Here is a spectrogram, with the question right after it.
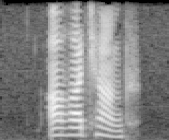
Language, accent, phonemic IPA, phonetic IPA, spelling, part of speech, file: Armenian, Eastern Armenian, /ɑʁɑˈt͡ʃʰɑnkʰ/, [ɑʁɑt͡ʃʰɑ́ŋkʰ], աղաչանք, noun, Hy-աղաչանք.ogg
- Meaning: entreaty, supplication, earnest request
